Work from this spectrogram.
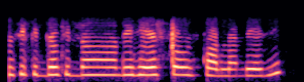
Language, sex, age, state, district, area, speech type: Punjabi, female, 45-60, Punjab, Shaheed Bhagat Singh Nagar, rural, conversation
